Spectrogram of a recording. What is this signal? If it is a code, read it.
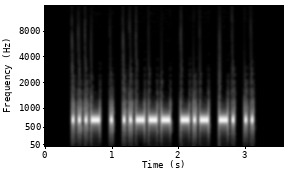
Morse code, heard as a keyed tone, about 25 wpm, 700 Hz. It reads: VE2KNI
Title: DXCC-100 Call Signs - 6 Characters - 25wpm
